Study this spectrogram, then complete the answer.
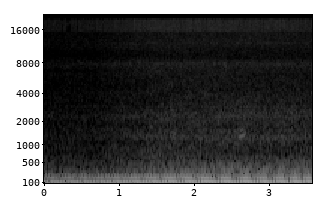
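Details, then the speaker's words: Car exhaust after all four rust holes were patched with license-plate patches and hose clamps, no welding: low, steady idle rumble with even beat, no hiss or chuff from leaks; far quieter, sealed. "Let's see what it sounds like when I start it. Oh my god! It's so quiet!"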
